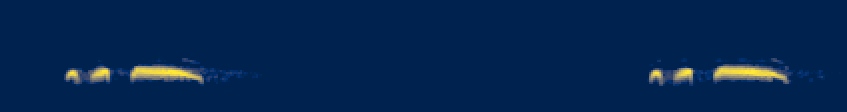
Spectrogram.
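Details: Spotted dove calling to rouse a decoy dove: a short double coo and a long mellow buzzy coo, repeated after about four seconds of silence, otherwise quiet.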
